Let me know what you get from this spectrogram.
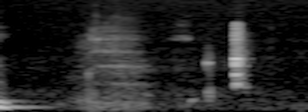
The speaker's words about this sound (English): Hang on a second. I have to say, I've got a little bit of the COVID cough left.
